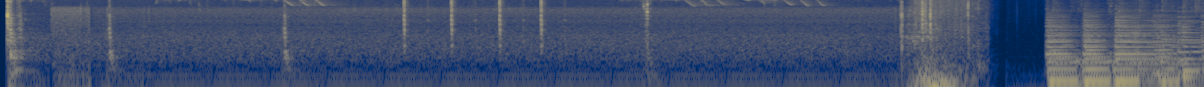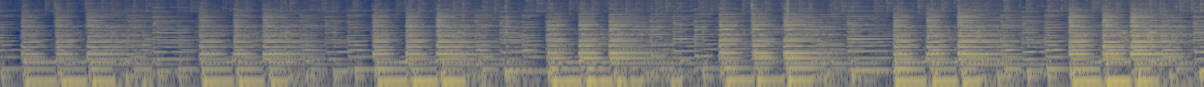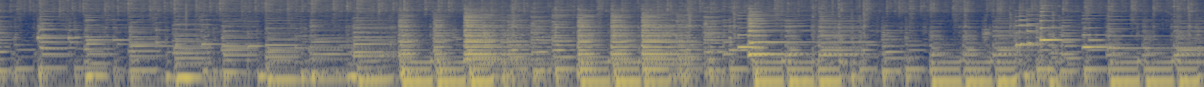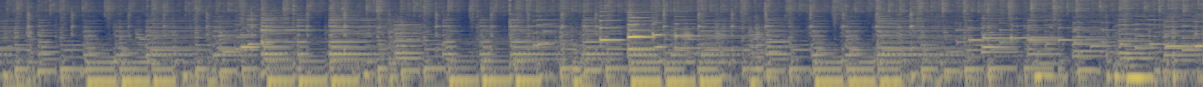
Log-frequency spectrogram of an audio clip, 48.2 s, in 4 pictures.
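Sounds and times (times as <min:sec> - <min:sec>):
European jazz-dance music: 0:10.5 - 0:48.1.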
